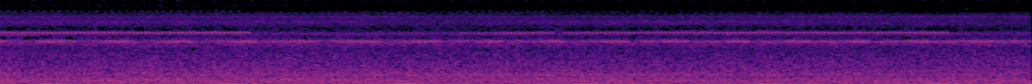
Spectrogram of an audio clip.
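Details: Crickets heard outside at evening beside a deck; an even series of brief buzzy chirps keeps repeating, a sustained high tone drops out briefly then returns, all over a heavy low rumble of ambient noise.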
